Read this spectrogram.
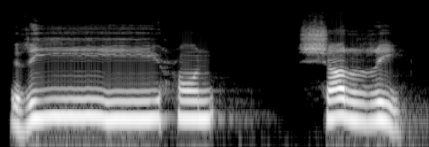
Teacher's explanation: But if Ra carries Kasra, then Ra will be pronounced with Tarqiq, thin or softly.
